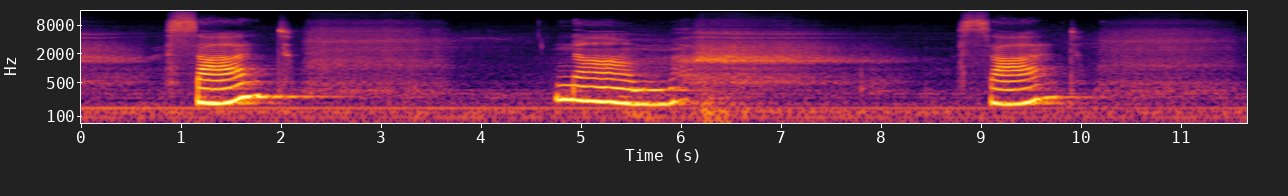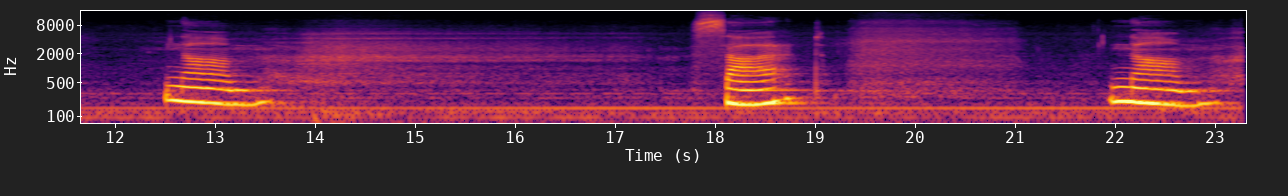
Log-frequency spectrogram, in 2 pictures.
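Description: A young woman sings short, wavering phrases into a microphone in a reverberant hall.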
